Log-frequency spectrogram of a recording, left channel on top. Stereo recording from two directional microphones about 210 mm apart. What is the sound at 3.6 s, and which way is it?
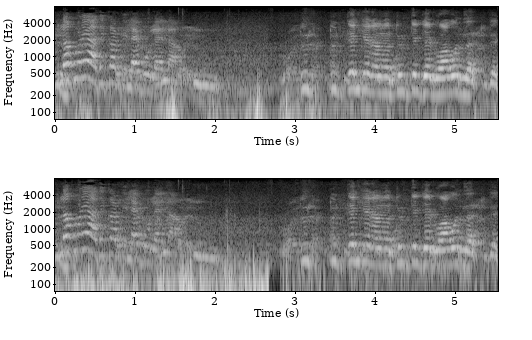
A man's voice, 30° right (ahead or behind).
